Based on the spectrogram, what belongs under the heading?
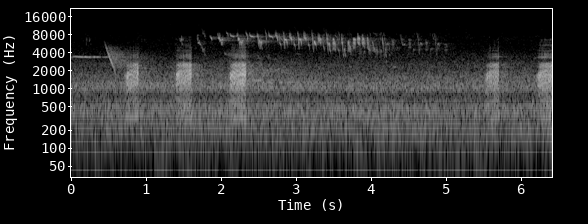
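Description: Pacific black duck giving harsh, broad quacks at irregular intervals, about five in six seconds, with a high twittering small bird chattering in the background.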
